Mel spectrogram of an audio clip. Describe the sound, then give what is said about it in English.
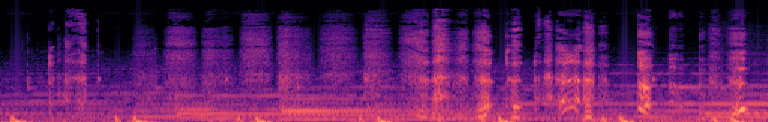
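Gasping for breath in a bout of hyperventilation, performed by a voice: quick, ragged intakes and snorting, catching breaths follow one another unevenly, fairly loud and with no spoken words. “Atticus couldn't breathe. This was it. The dying of the light. Time out. Time over. Time gone. No. Not choking. Hyperventilating. You can breathe. You can breathe.”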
